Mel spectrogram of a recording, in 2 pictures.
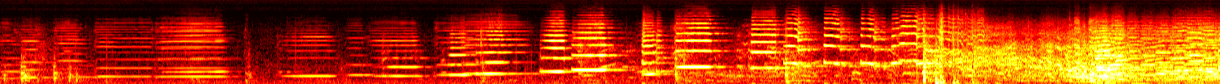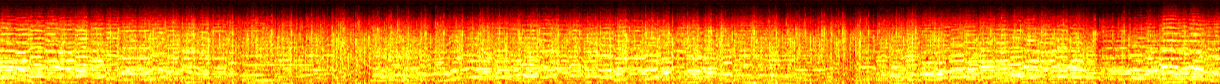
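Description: A violin played solo, single drawn-out notes that climb steadily higher and come faster and faster. About eleven seconds in, a studio orchestra with brass comes in loudly and plays on.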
